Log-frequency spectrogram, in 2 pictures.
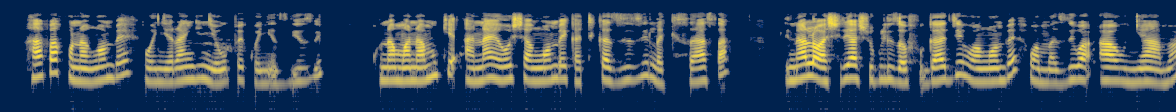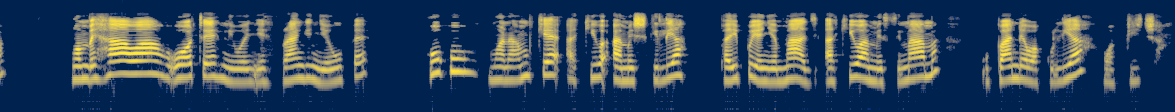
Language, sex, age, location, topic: Swahili, female, 18-24, Kisumu, agriculture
